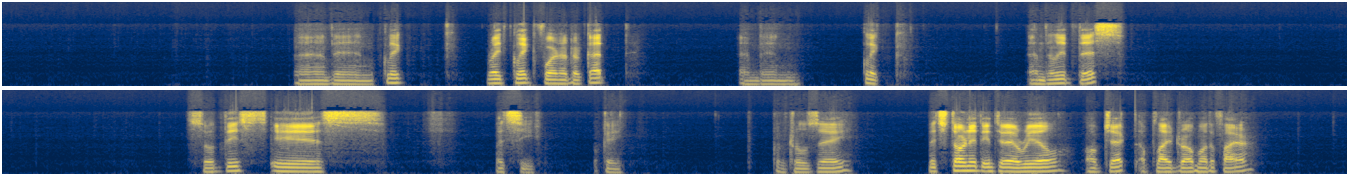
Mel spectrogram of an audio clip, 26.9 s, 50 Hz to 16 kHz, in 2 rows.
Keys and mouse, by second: 9.8 right click, 9.8 2, 10.3 ctrl+right click, 10.6 ctrl+x, 11.3-12.7 middle drag, 13.3 1, 15.6 a, 17.8 Tab, 18.2 ctrl+shift+x, 20.9 ctrl+z, 22.0 alt+h, 22.5 alt+a, 22.8 right click, 23.3 ctrl+shift+x, 25.6 Tab, 26.2 alt+a, 26.8-26.9 middle drag.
